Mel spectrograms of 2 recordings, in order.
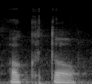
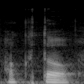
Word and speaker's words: οκτώ: Some people speak faster than others, and since it is easier to pronounce επτά and οκτώ with a phi and a chi sound respectively, speakers started to adopt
